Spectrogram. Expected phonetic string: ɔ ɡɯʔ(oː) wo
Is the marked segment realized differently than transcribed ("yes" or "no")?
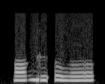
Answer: yes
